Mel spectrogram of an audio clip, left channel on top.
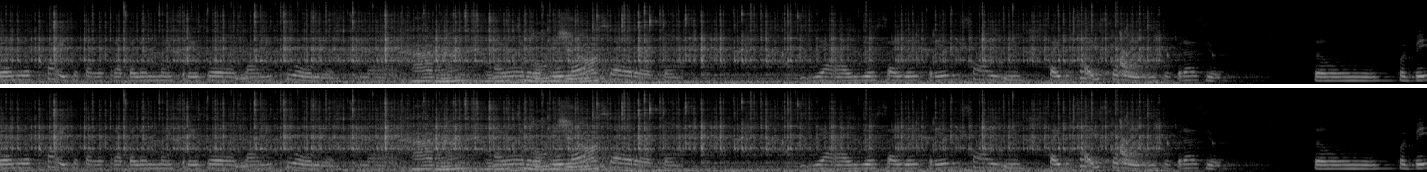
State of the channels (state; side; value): identical; both; correlation 1.00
